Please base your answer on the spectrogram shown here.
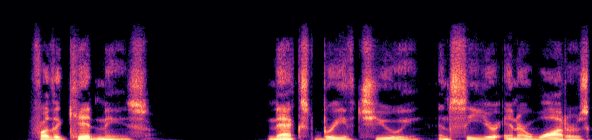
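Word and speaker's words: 吹: Chui, pronounced like chwi with a forceful exhale, which is associated with the kidneys.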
